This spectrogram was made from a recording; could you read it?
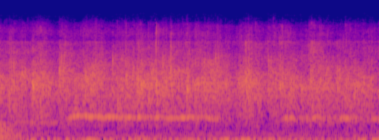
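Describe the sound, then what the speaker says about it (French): Congregation at a morning intercession prayer service in Brazzaville applauding loudly and continuously, a dense sustained wash of clapping with a faint tonal hum running underneath. "Acclamez très fort la parole de Dieu."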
